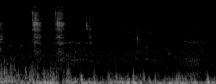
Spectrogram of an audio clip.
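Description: Low rustling with a few light crackles, as dry leaf litter and twigs on the ground are disturbed while fallen fruit is picked up.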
